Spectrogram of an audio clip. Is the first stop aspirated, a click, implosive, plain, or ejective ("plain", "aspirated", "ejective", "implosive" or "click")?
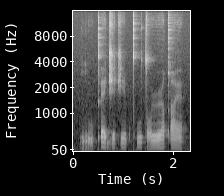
ejective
